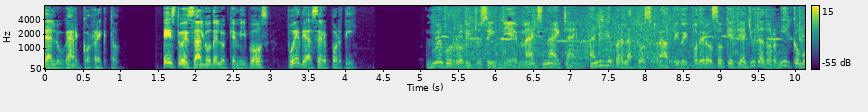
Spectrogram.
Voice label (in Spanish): locutor mexicano; mexico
